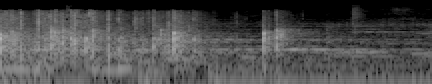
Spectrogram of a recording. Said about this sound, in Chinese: 哎，这个掌声还不够热烈，你们是不是还没有这个没有从这个节目中啊醒过来？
